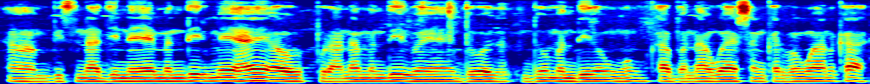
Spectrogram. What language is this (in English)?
Hindi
